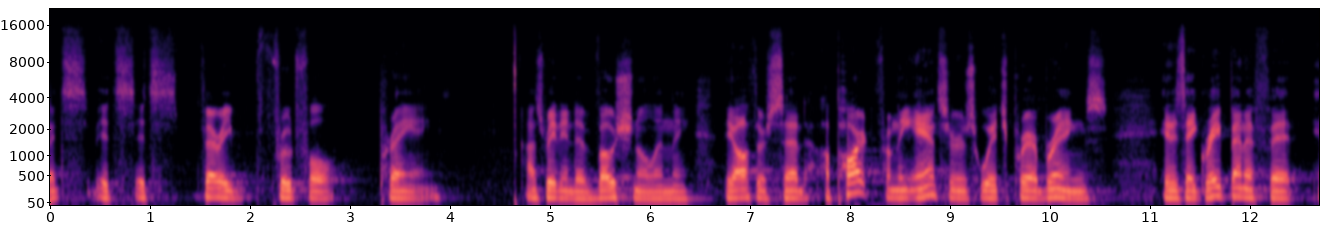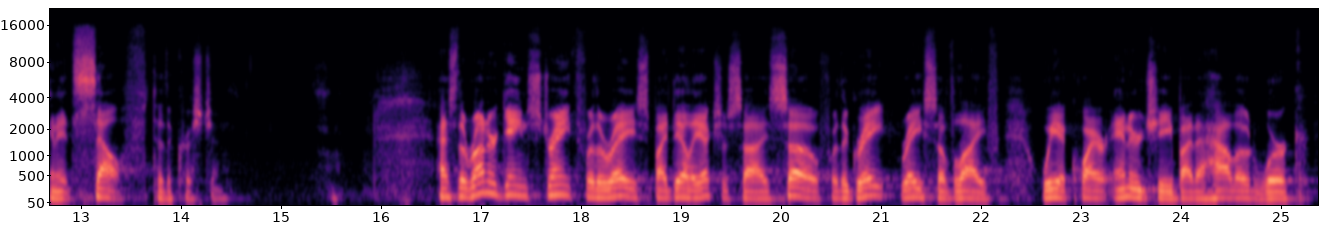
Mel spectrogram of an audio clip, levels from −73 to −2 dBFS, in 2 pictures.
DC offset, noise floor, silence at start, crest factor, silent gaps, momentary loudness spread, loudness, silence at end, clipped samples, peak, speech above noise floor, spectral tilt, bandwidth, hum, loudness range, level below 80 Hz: under 0.1%; -66 dBFS; 0 s; 22 dB; none; 14 LU; -26 LUFS; 0.1 s; under 0.1%; -4 dBFS; 39 dB; -5 dB/octave; 16 kHz; none; 6 LU; -62 dBFS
